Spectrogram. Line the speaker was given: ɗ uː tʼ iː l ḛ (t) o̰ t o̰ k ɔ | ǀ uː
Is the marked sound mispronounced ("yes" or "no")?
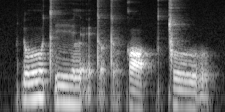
no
